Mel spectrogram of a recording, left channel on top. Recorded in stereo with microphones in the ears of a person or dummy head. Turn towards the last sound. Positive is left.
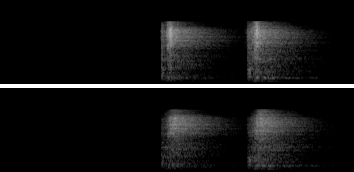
turn(degrees=60)  # may be behind; listen again after turning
